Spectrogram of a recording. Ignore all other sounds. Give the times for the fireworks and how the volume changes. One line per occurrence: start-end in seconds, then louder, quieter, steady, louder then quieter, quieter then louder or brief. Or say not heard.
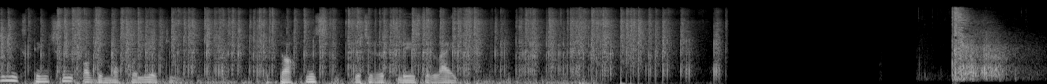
0.0-7.3 steady
9.2-10.4 brief.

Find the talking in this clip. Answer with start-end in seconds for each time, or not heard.
0.0-1.9, 2.6-4.8.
